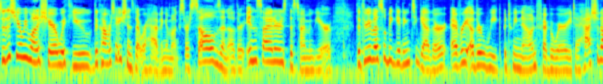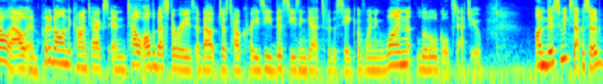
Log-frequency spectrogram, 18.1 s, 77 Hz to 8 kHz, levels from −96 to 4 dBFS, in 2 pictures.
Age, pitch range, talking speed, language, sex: 20-39, 175-235 Hz, 250 wpm, English, female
